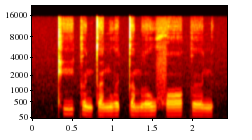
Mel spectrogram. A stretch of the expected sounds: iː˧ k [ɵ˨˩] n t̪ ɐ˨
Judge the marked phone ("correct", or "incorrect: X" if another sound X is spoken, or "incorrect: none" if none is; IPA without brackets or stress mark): correct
